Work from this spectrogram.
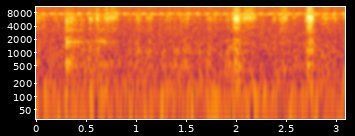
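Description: A pen scratching across paper while a maths solution is written out, faint and close, with short strokes repeating at an irregular pace and no voices.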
